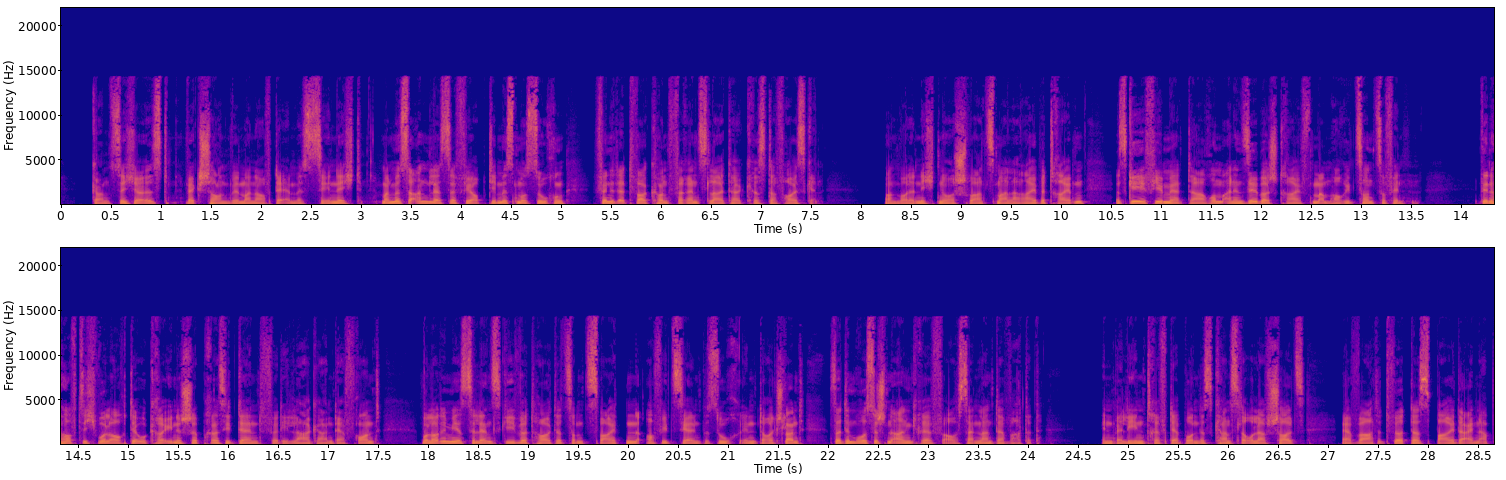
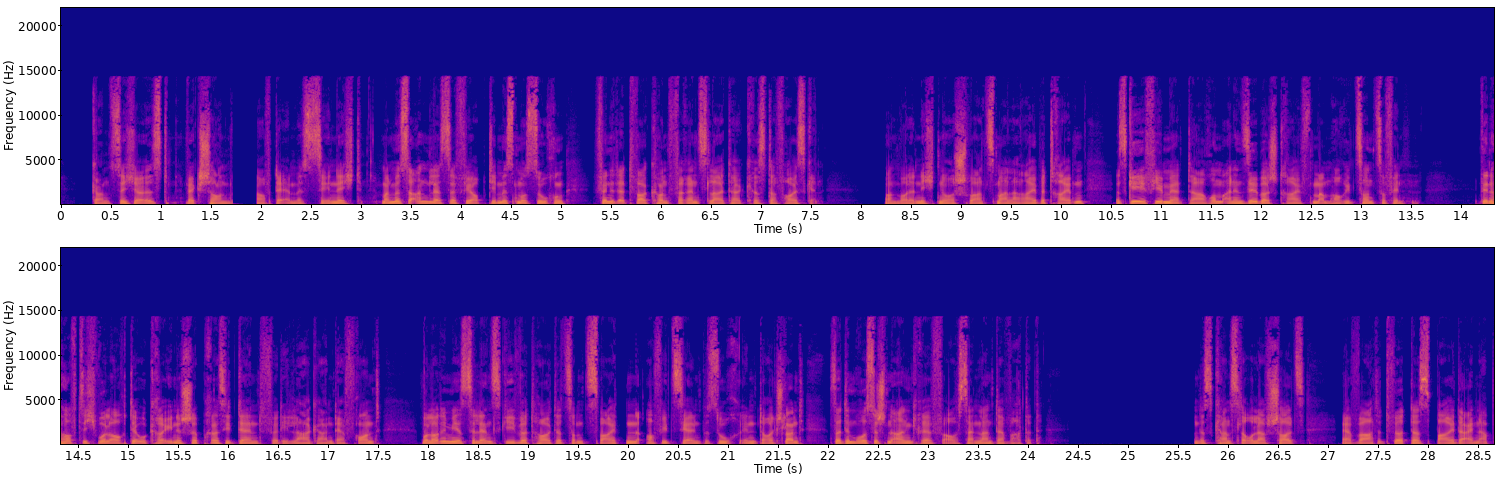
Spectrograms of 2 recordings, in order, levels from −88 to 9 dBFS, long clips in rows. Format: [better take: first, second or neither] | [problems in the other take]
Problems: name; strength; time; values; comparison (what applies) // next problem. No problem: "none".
first | audio cutting out; at 1.5 s and at 24 s for 1.5 s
